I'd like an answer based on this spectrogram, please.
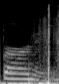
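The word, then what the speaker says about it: Boerne: This one is pronounced Bernie and Green.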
